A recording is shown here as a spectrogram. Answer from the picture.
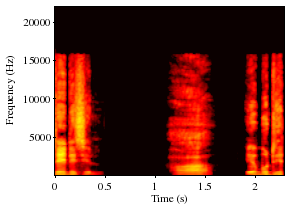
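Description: Assamese conversation: a voice finishes a phrase, then after a short pause a single brief voiced sigh-like utterance about a second and a half in.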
